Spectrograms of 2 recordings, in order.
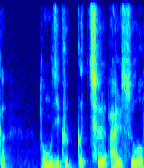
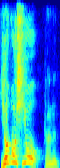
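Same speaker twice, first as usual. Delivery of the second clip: curt rude address; 11 semitones higher, 13 dB louder than usual. Shown as a demonstration. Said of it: "이두라는 말은".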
